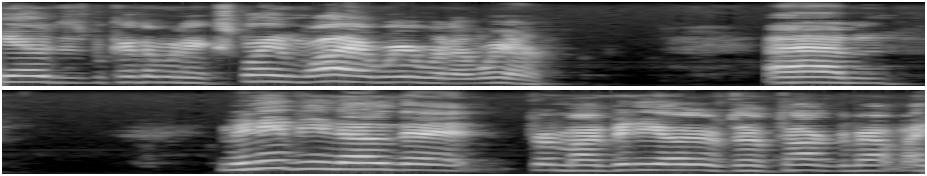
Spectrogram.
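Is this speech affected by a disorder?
Yes: cerebral palsy; slight speech impediment.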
